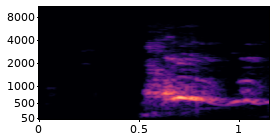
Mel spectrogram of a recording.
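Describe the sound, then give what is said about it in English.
After a brief silence, a dog outside lets out a single drawn-out bark that trails off into a lower, wavering tone, at moderate loudness with no talking. “The dogs outside decided that they all needed to prove that they could bark.”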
